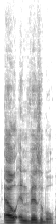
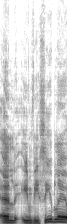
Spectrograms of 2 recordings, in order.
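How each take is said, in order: First: The name is said with English-style pronunciation. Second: The name is said with Spanish-style pronunciation. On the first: The speaker calls it wrong. "they pronounce it just like that in the game" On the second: The speaker calls it right. "It's supposed to be"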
